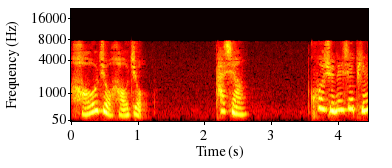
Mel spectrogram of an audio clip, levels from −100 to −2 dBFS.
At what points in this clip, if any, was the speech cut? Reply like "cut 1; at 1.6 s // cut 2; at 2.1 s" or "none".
none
